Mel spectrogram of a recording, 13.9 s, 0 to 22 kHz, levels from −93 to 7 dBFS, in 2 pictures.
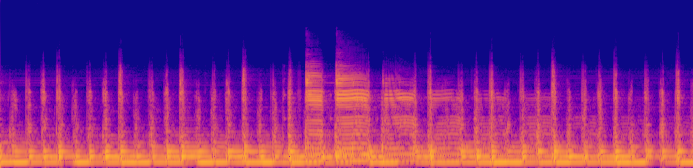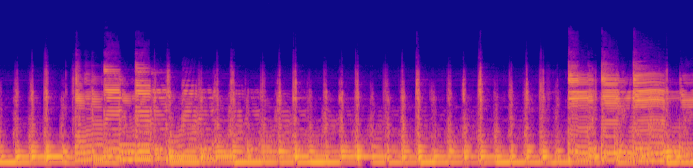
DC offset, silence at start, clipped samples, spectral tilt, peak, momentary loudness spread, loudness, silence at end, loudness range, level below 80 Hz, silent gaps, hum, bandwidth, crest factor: under 0.1%; 0 s; under 0.1%; -8.5 dB/octave; -2 dBFS; 5 LU; -17 LUFS; 0 s; 1 LU; -46 dBFS; none; none; 5.8 kHz; 14 dB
